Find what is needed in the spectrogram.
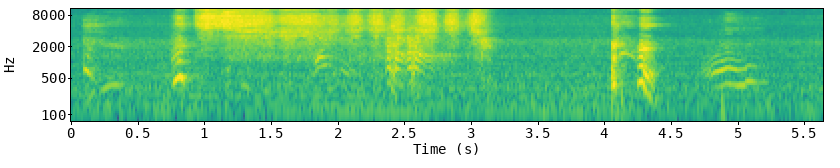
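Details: Sneezing by a girl, who finds coughing and sneezing hilarious, with "achoo" voiced repeatedly: sneeze.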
